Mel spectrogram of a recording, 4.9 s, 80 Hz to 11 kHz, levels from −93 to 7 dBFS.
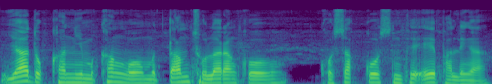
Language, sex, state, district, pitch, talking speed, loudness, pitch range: Garo, male, Meghalaya, West Garo Hills, 115 Hz, 95 wpm, -21 LUFS, 110-130 Hz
